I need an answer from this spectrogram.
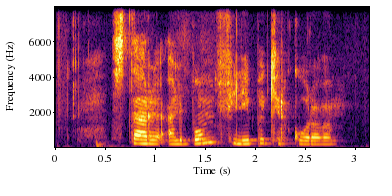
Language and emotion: Russian, neutral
